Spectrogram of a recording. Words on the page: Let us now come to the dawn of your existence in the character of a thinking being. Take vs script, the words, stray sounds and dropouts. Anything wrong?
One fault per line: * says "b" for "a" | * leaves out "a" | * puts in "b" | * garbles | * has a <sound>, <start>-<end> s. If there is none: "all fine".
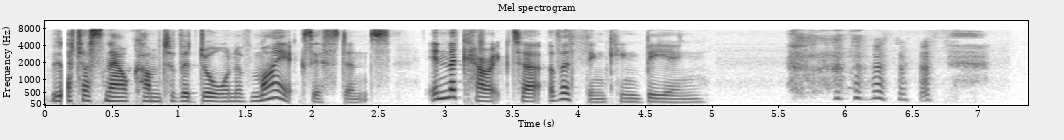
* has a dropout, 0.1-0.2 s
* says "my" for "your"
* has a laugh, 5.6-7.1 s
